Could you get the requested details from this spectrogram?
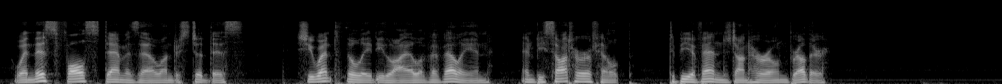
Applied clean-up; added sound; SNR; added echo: none; none; none; none.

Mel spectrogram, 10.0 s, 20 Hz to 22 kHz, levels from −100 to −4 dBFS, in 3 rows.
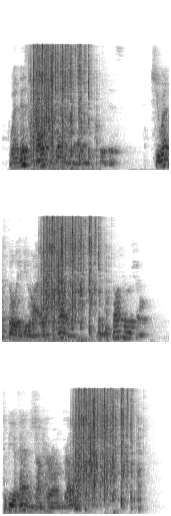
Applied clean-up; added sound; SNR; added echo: classical method WPE with log-MMSE.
